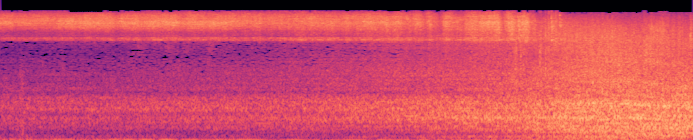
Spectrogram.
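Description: Freight or works train led by a yellow SNCF Infra electric locomotive with a grey diesel locomotive coupled behind, hauling flat wagons. It approaches and passes close by, a rumble of wheels on rails that grows steadily louder and is loudest over the last second or so as the locomotives go by.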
